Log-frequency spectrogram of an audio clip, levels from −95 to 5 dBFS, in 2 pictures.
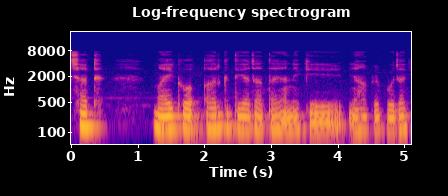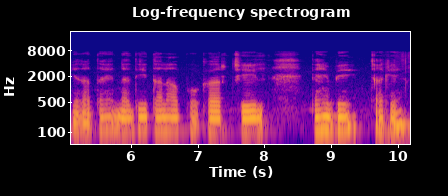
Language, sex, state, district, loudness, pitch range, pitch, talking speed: Hindi, male, Uttar Pradesh, Etah, -21 LUFS, 110-125 Hz, 115 Hz, 135 wpm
